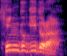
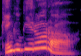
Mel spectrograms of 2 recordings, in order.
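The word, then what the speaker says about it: King Ghidorah: Hey, Richard, I love the way you pronounced Kingu Ghidorah. That's the way it should be pronounced.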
